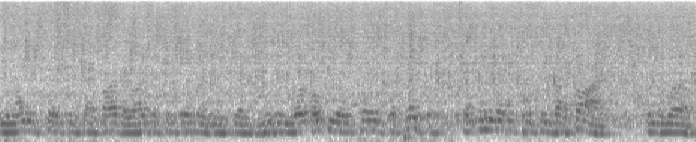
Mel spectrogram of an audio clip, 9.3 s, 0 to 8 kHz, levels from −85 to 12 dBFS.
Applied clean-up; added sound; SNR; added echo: none; Bathtub (filling or washing); 4 dB; reverberation time 0.7 s.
